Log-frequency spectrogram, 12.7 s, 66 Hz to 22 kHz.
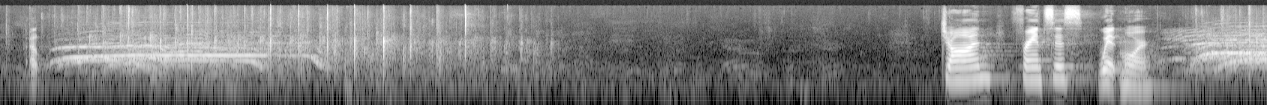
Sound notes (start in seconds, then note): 0.4 audience applauds and cheers; 11.8 audience applauds and cheers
